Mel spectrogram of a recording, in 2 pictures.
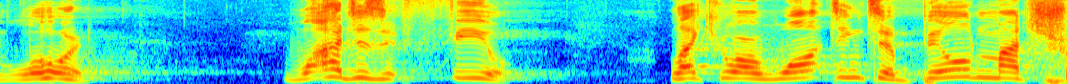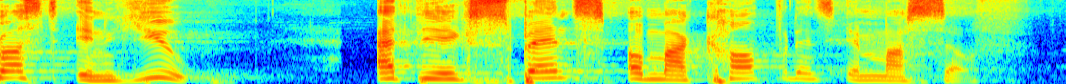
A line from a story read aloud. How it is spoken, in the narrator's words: in what I only know to describe as a moment of despair, I cried out to God, asking him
